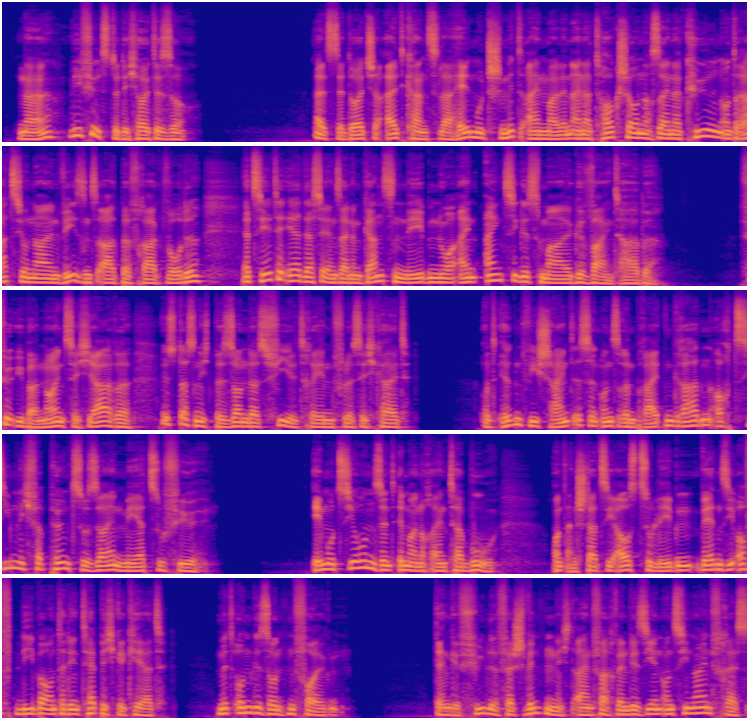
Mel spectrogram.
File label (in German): Lesung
